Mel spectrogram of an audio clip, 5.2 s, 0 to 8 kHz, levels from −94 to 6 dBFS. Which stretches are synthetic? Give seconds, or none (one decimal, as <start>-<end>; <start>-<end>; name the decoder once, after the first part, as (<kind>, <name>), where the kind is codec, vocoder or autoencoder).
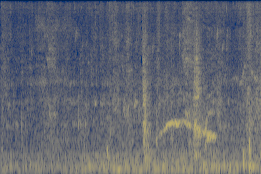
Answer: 0.0-2.1 (vocoder, Vocos); 2.9-5.2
